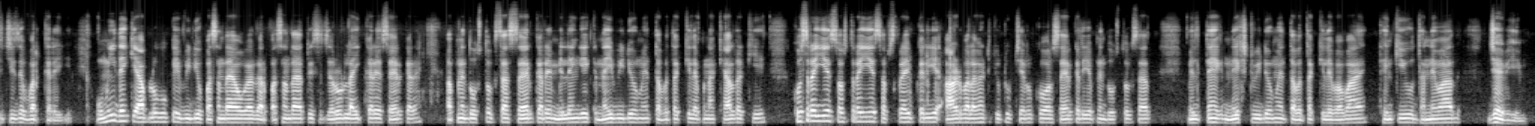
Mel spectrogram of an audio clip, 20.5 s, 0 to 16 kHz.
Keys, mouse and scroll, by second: 1.1 click, 9.1 click, 15.2-17.3 drag.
